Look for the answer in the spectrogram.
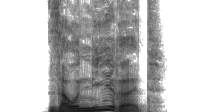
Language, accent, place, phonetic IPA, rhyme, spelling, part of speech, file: German, Germany, Berlin, [zaʊ̯ˈniːʁət], -iːʁət, saunieret, verb, De-saunieret.ogg
- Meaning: second-person plural subjunctive I of saunieren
